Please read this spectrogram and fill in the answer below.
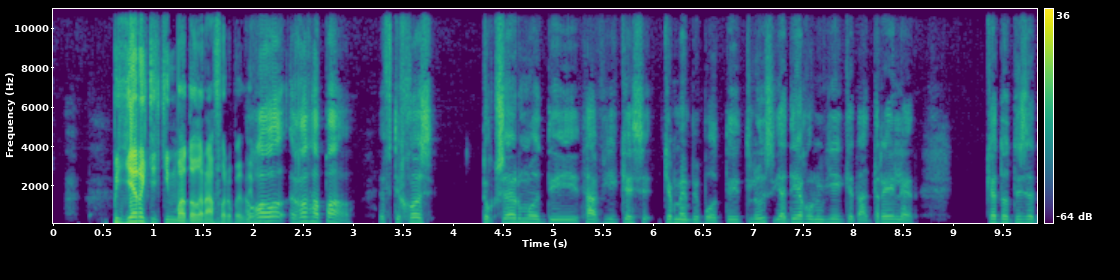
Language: Greek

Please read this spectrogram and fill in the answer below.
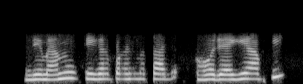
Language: Urdu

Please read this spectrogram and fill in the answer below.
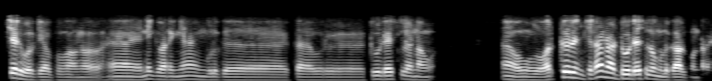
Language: Tamil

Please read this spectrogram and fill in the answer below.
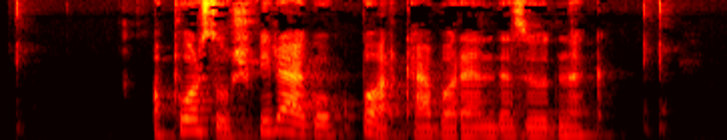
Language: Hungarian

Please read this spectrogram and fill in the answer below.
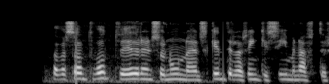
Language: Icelandic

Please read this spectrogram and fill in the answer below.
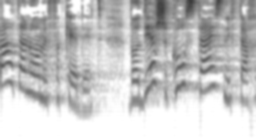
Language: Hebrew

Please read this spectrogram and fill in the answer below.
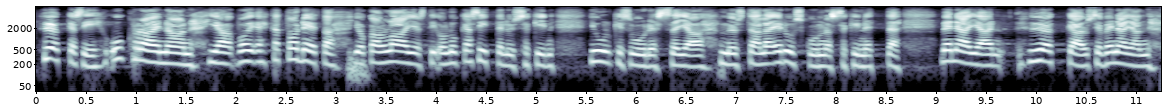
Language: Finnish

